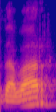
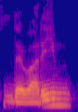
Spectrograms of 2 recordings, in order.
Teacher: En este caso es un sheva simple, móvil, que sí se va a pronunciar porque va al inicio de la palabra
